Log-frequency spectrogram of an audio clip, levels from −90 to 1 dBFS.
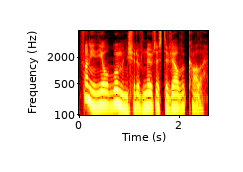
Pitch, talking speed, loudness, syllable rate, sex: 150 Hz, 230 wpm, -15 LUFS, 6.4 syllables/s, male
